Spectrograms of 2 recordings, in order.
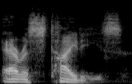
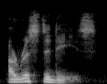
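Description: First: The name is said in a plain English way. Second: The name is said like a classical Greek name. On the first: This is how the horse's name is commonly said. "They say his name is Aristides" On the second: This is how a Greek playwright's name would be said. "if he was a Greek playwright? You would pronounce it Aristides"

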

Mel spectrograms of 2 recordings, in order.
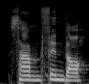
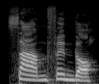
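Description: First: The name is said in a Newcastle accent. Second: The same.

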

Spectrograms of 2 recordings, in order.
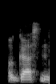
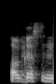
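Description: First: The stress is on the second syllable. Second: The stress is on the first syllable. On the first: It names a saint of the church. The speaker calls it right. "Augustine is a saint of the church" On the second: It names a city in Florida. The speaker calls it wrong. "Augustine is a city in Florida"

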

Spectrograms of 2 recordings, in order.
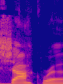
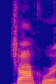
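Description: First: The word begins with a 'sh' sound. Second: The word begins with a 'ch' sound. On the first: The speaker calls it wrong. "Often mispronounced as chakra. With the SH sound heard like in shoe and ship" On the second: The speaker calls it right. "Chakra is actually pronounced with a ch, with the sound heard in patch and munch"

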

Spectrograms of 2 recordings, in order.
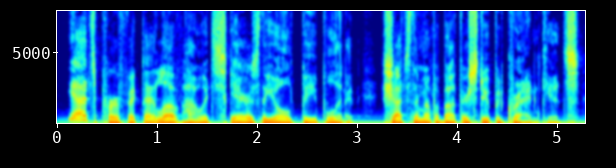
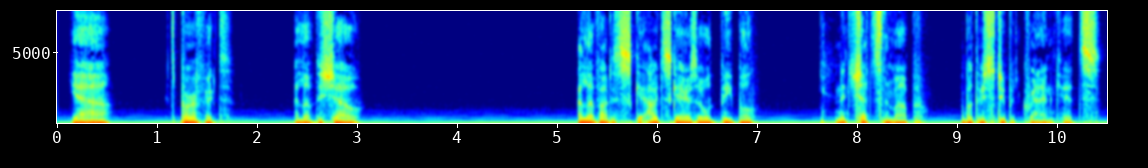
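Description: First: It is said in a cheerful, delightful way. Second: It is a stereotypical, gloomy put-on voice.

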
